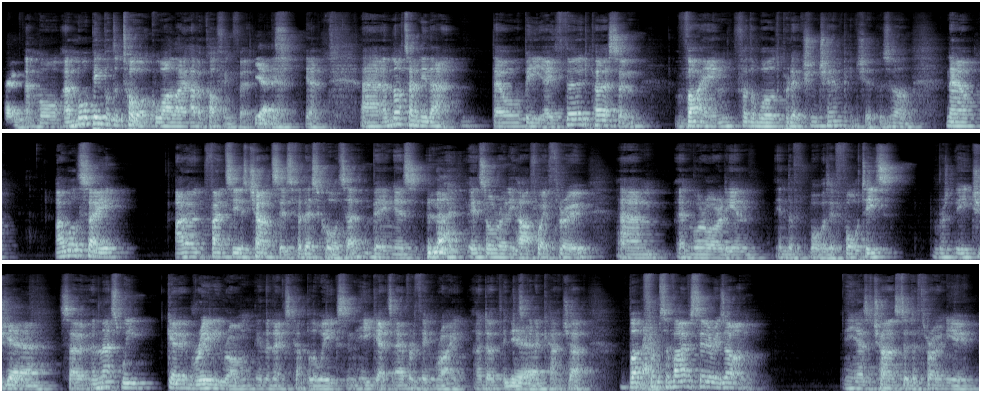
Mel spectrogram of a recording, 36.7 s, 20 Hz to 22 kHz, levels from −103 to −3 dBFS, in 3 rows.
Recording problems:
off-mic speech; far
room echo; noticeable; dies away in 0.5 s

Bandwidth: 15.5 kHz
